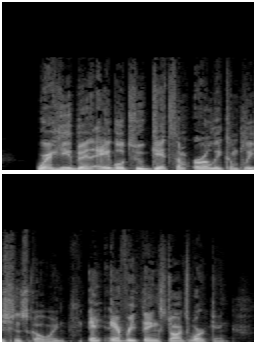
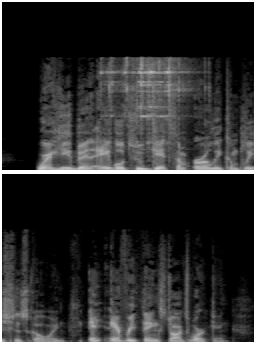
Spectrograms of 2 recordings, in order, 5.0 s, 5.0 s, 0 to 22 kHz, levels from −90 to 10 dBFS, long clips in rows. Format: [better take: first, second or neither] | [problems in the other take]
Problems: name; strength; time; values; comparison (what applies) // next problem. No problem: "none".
first | jangling keys; loud; at 1 s; peak 2 dB above the speech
